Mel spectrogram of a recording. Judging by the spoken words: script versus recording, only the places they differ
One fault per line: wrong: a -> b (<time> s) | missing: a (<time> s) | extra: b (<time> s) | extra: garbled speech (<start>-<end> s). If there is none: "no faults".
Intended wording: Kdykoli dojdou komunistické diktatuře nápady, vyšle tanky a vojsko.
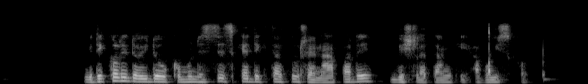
no faults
